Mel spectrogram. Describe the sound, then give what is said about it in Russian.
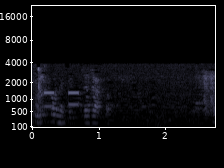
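Telephone keypad dialing tones, a few brief, faint beeps mixed in with quiet talking. “Да я уже набираю ему.”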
